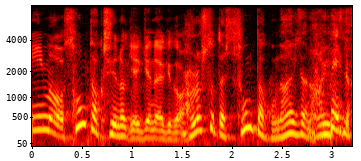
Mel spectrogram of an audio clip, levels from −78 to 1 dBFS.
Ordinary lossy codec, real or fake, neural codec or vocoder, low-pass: none; fake; codec, 16 kHz, 4 kbps, X-Codec, HuBERT features, trained on LibriSpeech; none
